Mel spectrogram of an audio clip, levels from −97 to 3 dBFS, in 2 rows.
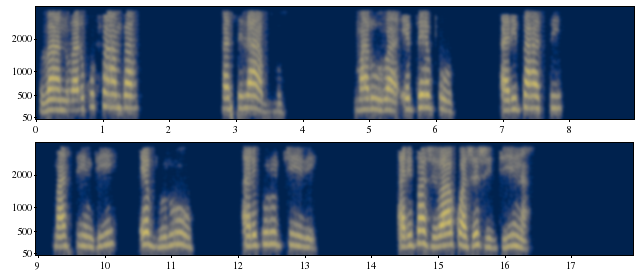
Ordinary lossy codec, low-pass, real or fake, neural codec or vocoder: MP3, 32 kbps; 3.6 kHz; fake; vocoder, 22.05 kHz, 80 mel bands, WaveNeXt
